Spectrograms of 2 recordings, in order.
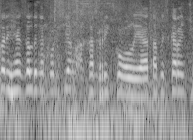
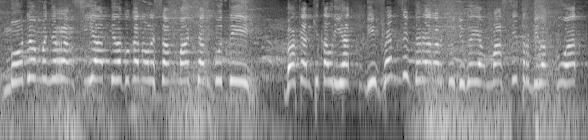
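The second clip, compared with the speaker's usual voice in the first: hyped announcer; 10 semitones higher, 8 dB louder than usual. Real, not acted. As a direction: build the tension like a ring announcer. Co-caster hypes the Lord push. (gaya penyiar pertandingan yang lantang)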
